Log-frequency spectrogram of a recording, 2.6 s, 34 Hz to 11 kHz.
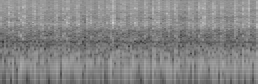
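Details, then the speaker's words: LM 318 marine V8 boat engine with a 3/4 racing cam, run with a manual oil pressure gauge showing good oil pressure. A deep, steady loping idle with no knocks or misses, running fairly smooth. "sounds like it's running fairly smooth now if I had a street car that run like that I'd tell everybody it had a racing cam in it"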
